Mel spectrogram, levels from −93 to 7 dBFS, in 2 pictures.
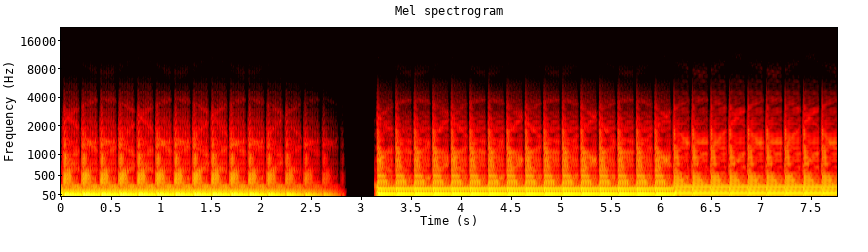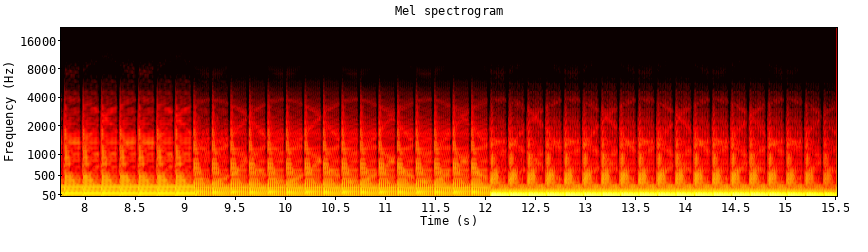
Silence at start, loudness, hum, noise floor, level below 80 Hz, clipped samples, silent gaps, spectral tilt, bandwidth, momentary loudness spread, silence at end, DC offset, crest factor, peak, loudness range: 0 s; -21 LUFS; none; -39 dBFS; -18 dBFS; under 0.1%; none; -11.5 dB/octave; 3.1 kHz; 8 LU; 0 s; 0.5%; 14 dB; -4 dBFS; 7 LU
